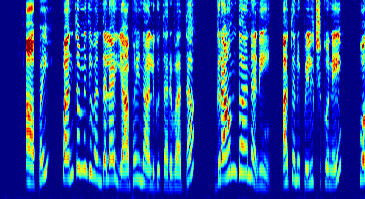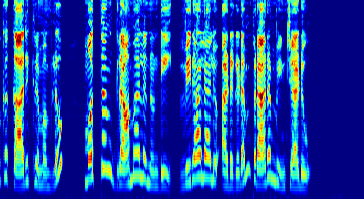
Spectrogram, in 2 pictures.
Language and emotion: Telugu, neutral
